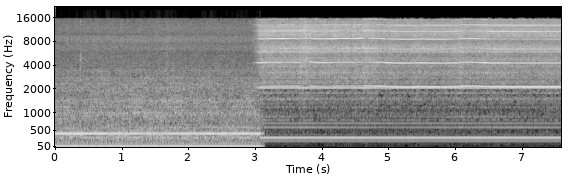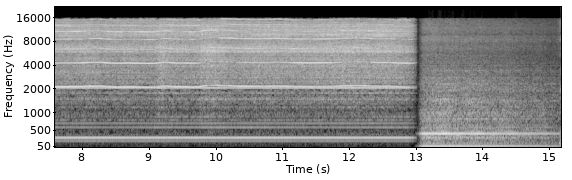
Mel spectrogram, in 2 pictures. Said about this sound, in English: I'm going to use a flush trim bit on the router to trace the shape exactly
